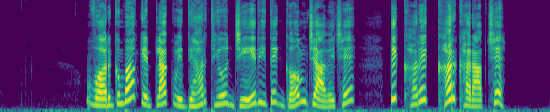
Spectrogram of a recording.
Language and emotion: Gujarati, disgusted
